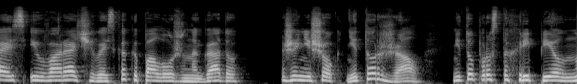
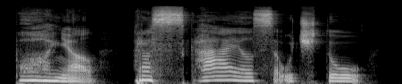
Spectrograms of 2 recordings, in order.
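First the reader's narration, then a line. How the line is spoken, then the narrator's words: Snide hiss. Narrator (Russian): прошипел Полос, и так ехидно это прозвучало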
